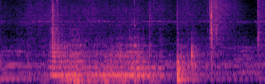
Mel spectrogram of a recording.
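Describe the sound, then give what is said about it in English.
The door of a private room swings shut with a single muffled thud, followed by a couple of light latch clicks, over a low, steady hum. “Pillow stands, heads to the entrance of the private room, and closes the door.”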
